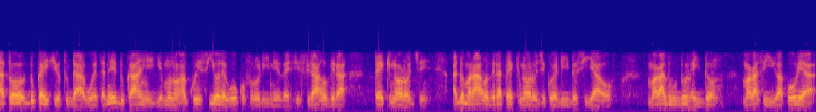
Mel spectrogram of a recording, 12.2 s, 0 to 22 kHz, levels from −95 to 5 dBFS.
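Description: At 4.34 to 4.41 s and 10.32 to 10.42 s, lost AMR speech frames, about two 20 ms frames each, produce a brief warbling smear rather than a hard silent gap.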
